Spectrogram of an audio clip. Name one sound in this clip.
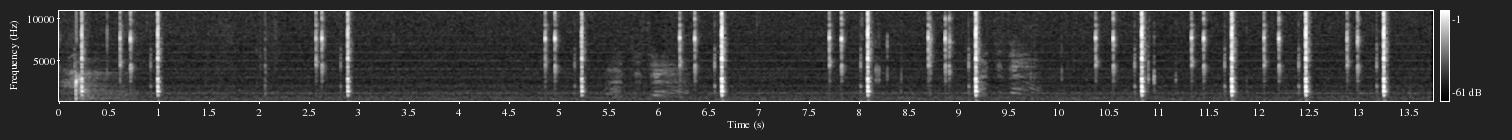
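Soft clicks sound as a game's item pages are flipped.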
